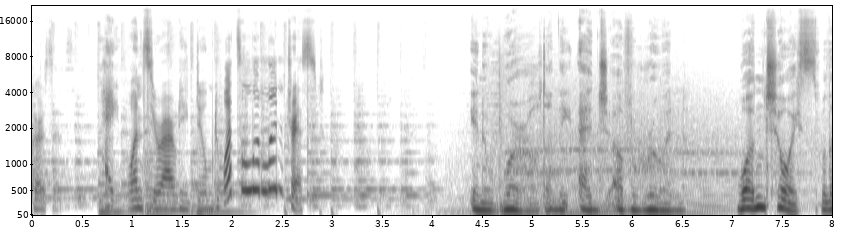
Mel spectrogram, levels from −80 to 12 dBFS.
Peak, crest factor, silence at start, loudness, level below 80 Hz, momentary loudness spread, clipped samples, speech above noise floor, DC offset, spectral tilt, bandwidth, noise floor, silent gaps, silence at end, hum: -6 dBFS; 18 dB; 0 s; -23 LUFS; -56 dBFS; 22 LU; under 0.1%; 28 dB; under 0.1%; -5.5 dB/octave; 19.5 kHz; -51 dBFS; none; 0 s; none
